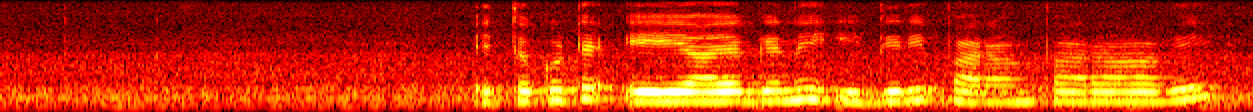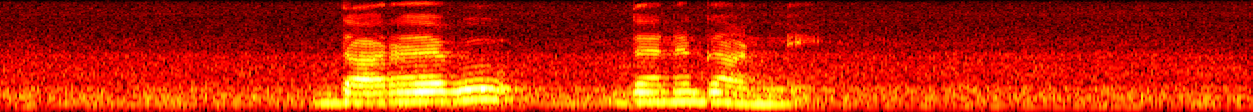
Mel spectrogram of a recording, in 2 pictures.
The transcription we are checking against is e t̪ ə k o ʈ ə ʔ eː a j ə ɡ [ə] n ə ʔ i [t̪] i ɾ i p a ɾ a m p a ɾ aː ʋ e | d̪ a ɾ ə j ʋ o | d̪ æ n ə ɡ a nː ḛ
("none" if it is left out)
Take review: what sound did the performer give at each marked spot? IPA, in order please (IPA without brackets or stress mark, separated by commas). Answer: ə, d̪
